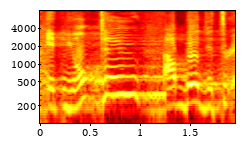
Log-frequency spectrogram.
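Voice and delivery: high, country-bumpkin mock of Peter. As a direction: squeak it out like a clueless local. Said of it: "he's just Cheathaming it".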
